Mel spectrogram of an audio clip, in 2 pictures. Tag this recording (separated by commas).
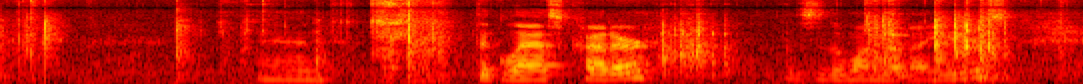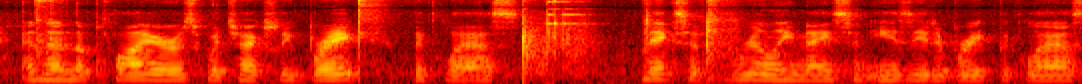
Speech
